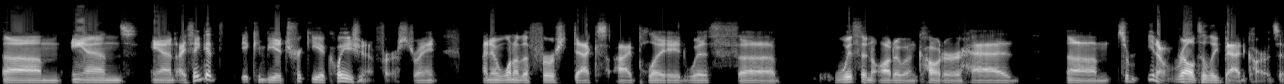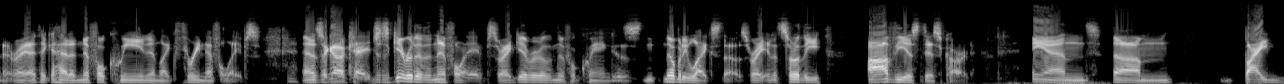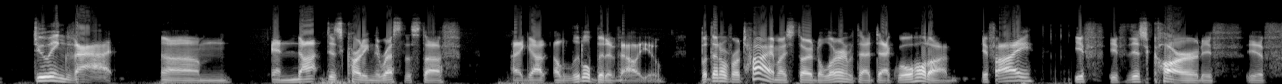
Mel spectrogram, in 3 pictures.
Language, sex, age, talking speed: English, male, 30-49, 200 wpm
